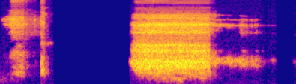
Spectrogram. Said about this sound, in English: So let's take a clearing breath first. We inhale and exhale.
